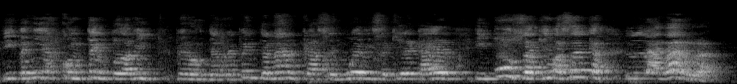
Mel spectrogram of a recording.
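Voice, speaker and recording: A Panamanian man preaching a sermon in an animated storytelling way, repeating words as he goes. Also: extremely high pitch, a little slow, heavy reverb, recorded from a distance, low-quality recording. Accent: Panamanian Spanish.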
